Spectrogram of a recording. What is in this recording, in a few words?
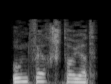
"unversteuert", German; adjectives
